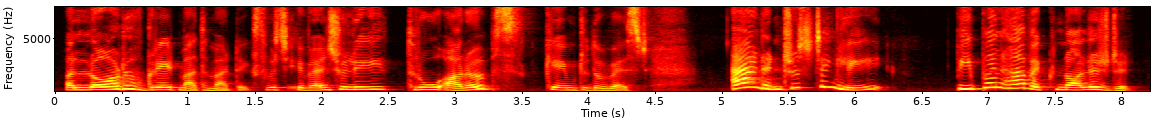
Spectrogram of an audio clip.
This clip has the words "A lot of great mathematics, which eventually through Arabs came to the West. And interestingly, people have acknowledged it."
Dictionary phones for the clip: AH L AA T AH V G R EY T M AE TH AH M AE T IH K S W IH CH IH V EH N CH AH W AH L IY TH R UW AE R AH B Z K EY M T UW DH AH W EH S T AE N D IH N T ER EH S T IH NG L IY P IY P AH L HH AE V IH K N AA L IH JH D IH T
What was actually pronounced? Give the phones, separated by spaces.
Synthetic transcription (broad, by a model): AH L AA T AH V G R EY T M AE T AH M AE T IH K S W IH CH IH V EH N CH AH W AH L IY T R UW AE R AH B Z K EY M T UW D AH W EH S T AE N D IH N T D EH S T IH NG L IY P IY P AH L HH AE V IH K N AA L IH JH D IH T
